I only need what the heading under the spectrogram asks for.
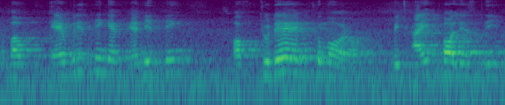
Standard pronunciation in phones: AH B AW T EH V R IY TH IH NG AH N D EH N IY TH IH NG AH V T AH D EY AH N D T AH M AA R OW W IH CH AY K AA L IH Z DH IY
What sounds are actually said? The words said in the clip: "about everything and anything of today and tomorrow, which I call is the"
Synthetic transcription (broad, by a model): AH B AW T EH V R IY T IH NG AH N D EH N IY T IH NG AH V T AH D EY AH N D T AH M AA R OW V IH CH AY K AA L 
